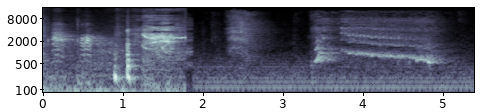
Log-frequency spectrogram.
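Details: Kitten meowing indoors: one long drawn-out meow that slides gradually downward, with rich harmonics and lasting about a second and a half. Before it come brief loud bursts and sounds of handling, and a person talks nearby.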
